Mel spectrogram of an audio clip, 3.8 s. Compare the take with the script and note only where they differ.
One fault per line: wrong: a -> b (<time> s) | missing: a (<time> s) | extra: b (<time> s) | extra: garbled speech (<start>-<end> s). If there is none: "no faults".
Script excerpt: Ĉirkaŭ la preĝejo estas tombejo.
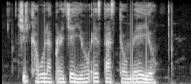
no faults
